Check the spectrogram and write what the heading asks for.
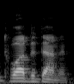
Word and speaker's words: Tuatha De Danann: Tuatha De Danann. Yeah, exactly. – Danann like the company. – Pronounced the same way, spelled differently.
